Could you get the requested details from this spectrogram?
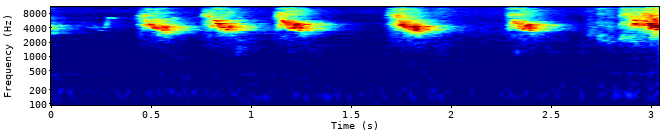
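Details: Indoors, a sparrow gives quick bright chirps, five notes in three seconds, each a short high burst, the room otherwise quiet.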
